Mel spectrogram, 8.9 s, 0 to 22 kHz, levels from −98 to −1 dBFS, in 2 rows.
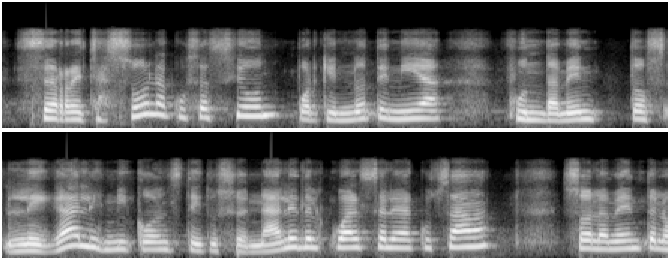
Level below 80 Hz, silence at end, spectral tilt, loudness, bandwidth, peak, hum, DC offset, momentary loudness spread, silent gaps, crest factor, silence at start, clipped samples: -62 dBFS; 0 s; -4 dB/octave; -15 LUFS; 10 kHz; 0 dBFS; none; under 0.1%; 7 LU; none; 14 dB; 0.15 s; under 0.1%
